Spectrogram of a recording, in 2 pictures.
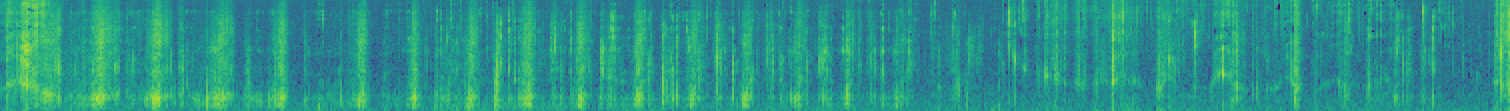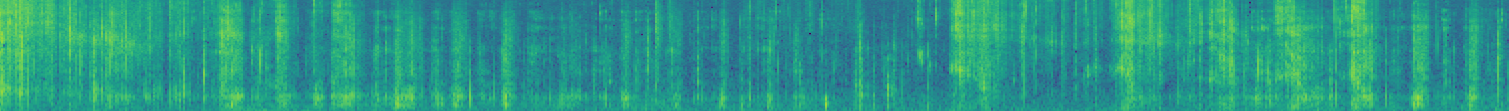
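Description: Close-miked biting and chewing of crispy-coated fried chicken (BBQ Golden Olive): loud crunches at the start, around ten and fifteen seconds in, and again in the last few seconds, with steady crackly chewing between.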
